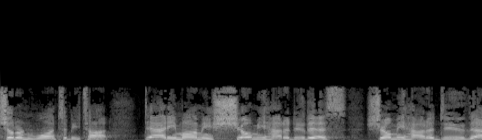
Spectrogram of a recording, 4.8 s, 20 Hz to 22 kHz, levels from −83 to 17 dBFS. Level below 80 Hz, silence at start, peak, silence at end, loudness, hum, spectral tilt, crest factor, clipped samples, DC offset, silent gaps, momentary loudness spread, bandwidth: -58 dBFS; 0 s; -2 dBFS; 0 s; -16 LUFS; none; -3 dB/octave; 14 dB; under 0.1%; under 0.1%; none; 8 LU; 8.8 kHz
